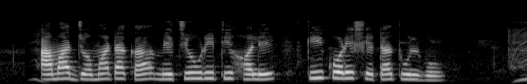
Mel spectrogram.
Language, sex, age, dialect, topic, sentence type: Bengali, female, 18-24, Rajbangshi, banking, question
